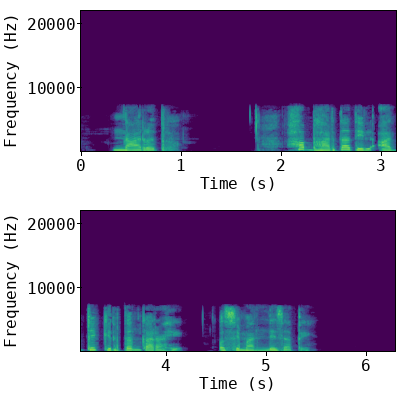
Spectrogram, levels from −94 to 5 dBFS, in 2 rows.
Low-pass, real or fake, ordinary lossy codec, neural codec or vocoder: 7.2 kHz; real; AAC, 48 kbps; none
